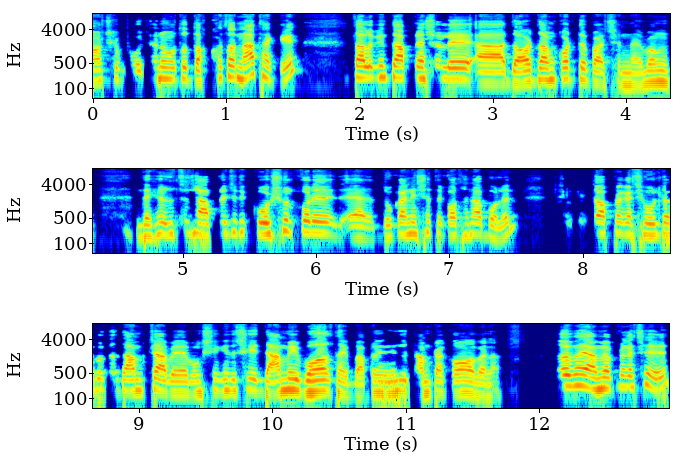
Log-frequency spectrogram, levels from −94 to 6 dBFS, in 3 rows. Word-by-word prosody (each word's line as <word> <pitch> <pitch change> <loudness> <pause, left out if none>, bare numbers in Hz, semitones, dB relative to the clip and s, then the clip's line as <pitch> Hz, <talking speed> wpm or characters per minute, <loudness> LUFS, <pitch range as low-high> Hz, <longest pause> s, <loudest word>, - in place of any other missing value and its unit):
মানুষকে 165 +3 -3
বোঝানোর 190 +5 -3
মতো 185 +1 -3
দক্ষতা 205 +2 0
না - - +8
থাকে - - -1 0.5
তাহলে 200 -1 +5
কিন্তু 210 0 +1
আপনি 195 - -7
আসলে 190 -1 +1 0.2
আ - - +6 0.2
দরদাম 160 +5 +4
করতে 185 -1 0
পারছেন 140 -1 -2
না 130 - -4
এবং 155 +1 0 0.5
দেখা 165 +3 -2
যাচ্ছে 185 +2 -11
যে, - - +4
আপনি 175 +3 -9
যদি 205 0 -8
কৌশল 190 +4 +1
করে 205 -1 +3 0.2
অ্যা 150 - +1 0.2
দোকানির 185 +4 -2
সাথে 205 -3 -9
কথা 170 0 -5
না - - +2
বলেন। - - -4 0.4
সে - - -27
কিন্তু 415 - -18
আপনার 195 - -5
কাছে 185 - -4
উল্টো-পাল্টা 175 0 -5
দাম 165 - +3
চাবে 150 -1 +4
এবং 145 0 -6
সে - - -10
কিন্তু 165 -1 -5
সেই 170 -2 -3
দামেই 165 +4 +4
বহাল 160 +1 +7
থাকবে। 140 -4 -3
আপনার 150 +4 -5
কিন্তু 155 +1 -4
দামটা 145 +2 -1
কমাবে 150 -4 +2
না। - - -14 0.4
তবে 225 +1 +4
ভাই 225 - +7
আমি 185 - +3
আপনার 215 +2 -4
কাছে 235 +2 -3
175 Hz, 245 wpm, -23 LUFS, 155-195 Hz, 0.5 s, না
